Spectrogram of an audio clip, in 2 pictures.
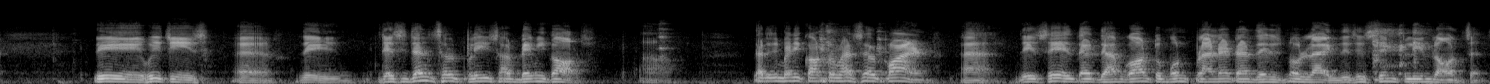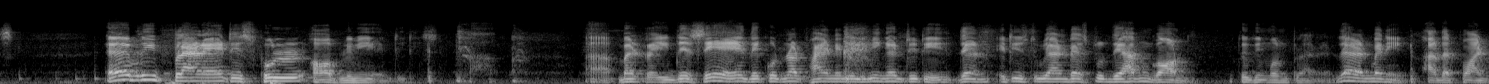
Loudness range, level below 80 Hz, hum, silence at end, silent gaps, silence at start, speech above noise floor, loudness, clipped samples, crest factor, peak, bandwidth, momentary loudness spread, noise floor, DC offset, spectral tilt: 6 LU; -48 dBFS; none; 0 s; none; 0 s; 28 dB; -22 LUFS; under 0.1%; 20 dB; -4 dBFS; 12 kHz; 17 LU; -51 dBFS; under 0.1%; -5.5 dB/octave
